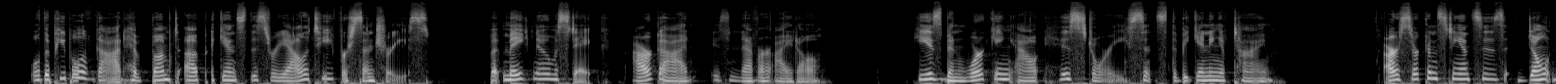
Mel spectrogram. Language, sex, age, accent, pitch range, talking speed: English, female, 40-59, American, 175-230 Hz, 145 wpm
